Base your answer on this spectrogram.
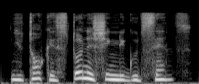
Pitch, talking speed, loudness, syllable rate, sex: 220 Hz, 150 wpm, -14 LUFS, 5.7 syllables/s, female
